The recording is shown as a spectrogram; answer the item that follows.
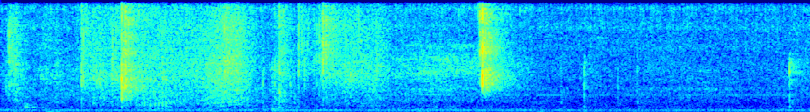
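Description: Close-up eating sounds of people chewing crumbly kahk cookies: soft wet chewing with two sharp clicks, one about half a second in and one about two and a half seconds in, over a faint steady hum.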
